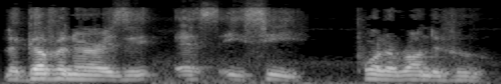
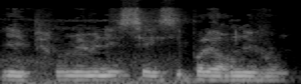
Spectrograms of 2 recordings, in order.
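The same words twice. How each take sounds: First: Clumsy English-tinged French; bad fake French. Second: Low, soft Quebec French; real French. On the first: Rival actor bluffing the audition line, bad French accent. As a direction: stumble through it in phony French. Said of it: "everybody else was coming in going". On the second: Retold or imitated. Bodyguard reporting into his hand, understated real French. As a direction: deliver it quietly in genuine Quebec French. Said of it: "knows how to speak real French".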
